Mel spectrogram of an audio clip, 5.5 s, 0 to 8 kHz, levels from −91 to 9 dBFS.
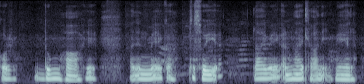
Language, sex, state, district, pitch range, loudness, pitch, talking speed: Mizo, male, Mizoram, Aizawl, 115-145 Hz, -18 LUFS, 125 Hz, 165 wpm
